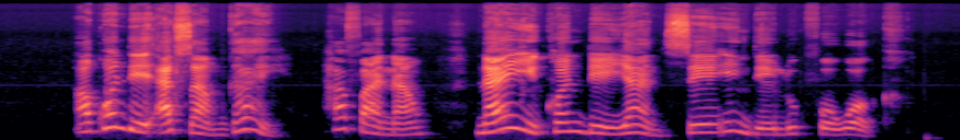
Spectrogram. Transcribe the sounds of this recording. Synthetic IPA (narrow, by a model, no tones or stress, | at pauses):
akɔ̃ndeʔaksãmɡaj | hafanaw | najikʰɔ̃ndejanseĩndelukfɔwɔk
